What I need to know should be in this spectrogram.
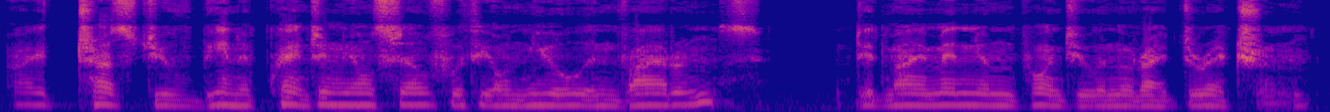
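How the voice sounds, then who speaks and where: A haughty Sith master for a video game. His voice is raspy and cutting, a little low, with formal, measured menace and a dry, close sound. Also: flat delivery, bright, forceful tone, no room sound. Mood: dry disdain. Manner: pompous, measured, formal diction.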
